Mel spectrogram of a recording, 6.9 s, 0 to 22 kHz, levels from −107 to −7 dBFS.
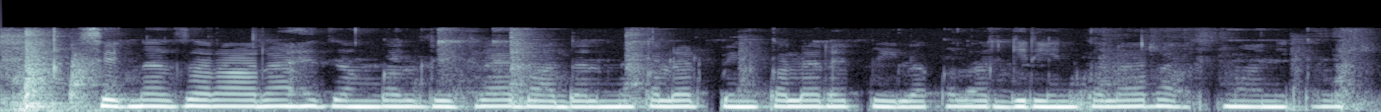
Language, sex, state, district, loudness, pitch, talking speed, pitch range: Hindi, female, Bihar, Lakhisarai, -15 LUFS, 210 Hz, 190 wpm, 200-215 Hz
